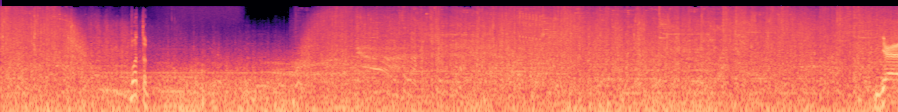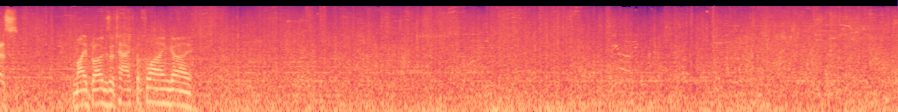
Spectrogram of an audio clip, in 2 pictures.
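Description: Gunfire and blasts crackle from a video game.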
